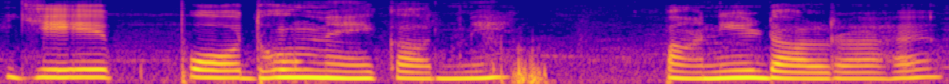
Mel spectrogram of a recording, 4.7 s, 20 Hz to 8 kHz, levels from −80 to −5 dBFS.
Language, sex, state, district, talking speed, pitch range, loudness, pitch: Hindi, female, Chhattisgarh, Raipur, 115 wpm, 235-270 Hz, -12 LUFS, 250 Hz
